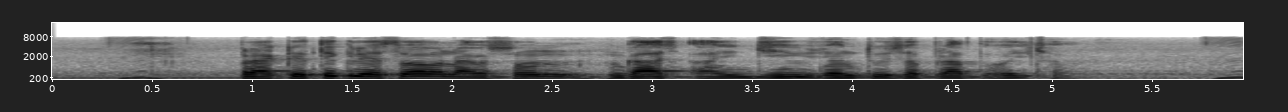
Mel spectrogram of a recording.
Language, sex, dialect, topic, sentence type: Maithili, male, Southern/Standard, agriculture, statement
